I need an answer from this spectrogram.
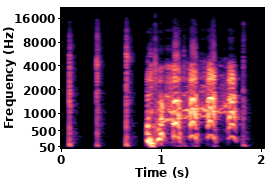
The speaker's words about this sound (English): I've been practicing a lot. You've been practicing clapping? Yes, because I was red for filth. I got fucking dragged for my clapping.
